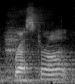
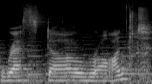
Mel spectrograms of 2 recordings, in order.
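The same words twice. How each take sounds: First: The middle syllable is dropped, said quickly. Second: Every syllable, including the middle, is pronounced. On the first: This is how native speakers usually say it. "I would say just restaurant" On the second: This is how it looks when read from the spelling. "it looks like restaurant"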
